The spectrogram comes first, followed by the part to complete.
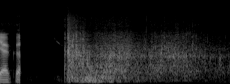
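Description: Water splashing around a person swimming in a pond. The rushing splash noise starts suddenly about a third of the way in and slowly fades.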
